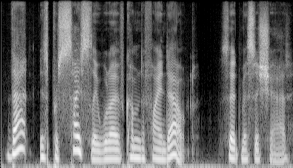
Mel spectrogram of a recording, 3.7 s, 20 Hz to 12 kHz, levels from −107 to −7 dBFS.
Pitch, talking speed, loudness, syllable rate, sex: 165 Hz, 215 wpm, -19 LUFS, 5.4 syllables/s, female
